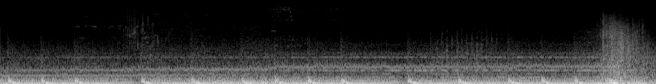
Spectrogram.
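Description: Electronic trailer score: a low, throbbing synth bass pulses a few times a second under a steady hum and held synth tones.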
